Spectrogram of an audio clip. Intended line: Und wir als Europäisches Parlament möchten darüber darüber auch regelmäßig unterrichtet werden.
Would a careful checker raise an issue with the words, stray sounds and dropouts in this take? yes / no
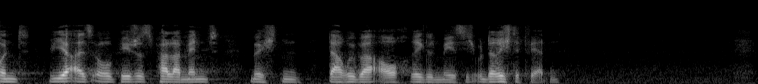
yes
